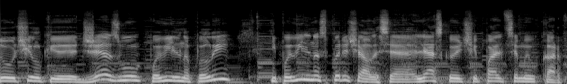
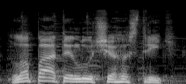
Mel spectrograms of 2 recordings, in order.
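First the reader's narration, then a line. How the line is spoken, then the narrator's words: Gentle reply. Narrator (Ukrainian): лагідно відповідав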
